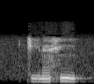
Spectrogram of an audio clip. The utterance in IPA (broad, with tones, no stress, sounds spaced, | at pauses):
k i˨ ɾ ɛ̃˨˦ h ĩ˦˨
